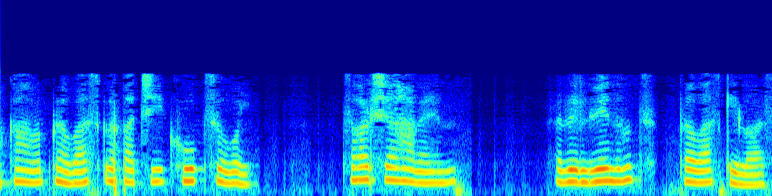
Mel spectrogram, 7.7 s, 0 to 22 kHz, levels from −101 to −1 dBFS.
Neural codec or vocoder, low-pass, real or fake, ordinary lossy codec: codec, 16 kHz, 0.8 kbps, ZipCodec; 5.4 kHz; fake; MP3, 24 kbps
